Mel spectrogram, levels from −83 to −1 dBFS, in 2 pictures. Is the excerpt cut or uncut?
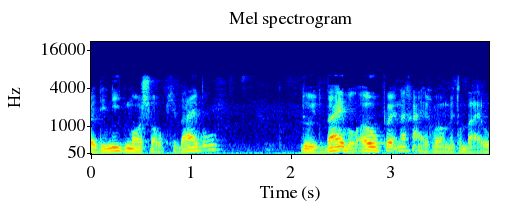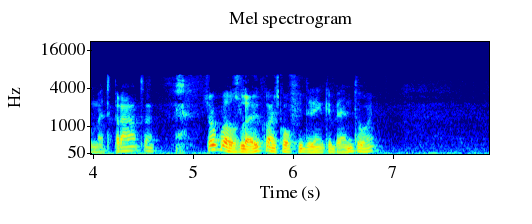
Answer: cut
